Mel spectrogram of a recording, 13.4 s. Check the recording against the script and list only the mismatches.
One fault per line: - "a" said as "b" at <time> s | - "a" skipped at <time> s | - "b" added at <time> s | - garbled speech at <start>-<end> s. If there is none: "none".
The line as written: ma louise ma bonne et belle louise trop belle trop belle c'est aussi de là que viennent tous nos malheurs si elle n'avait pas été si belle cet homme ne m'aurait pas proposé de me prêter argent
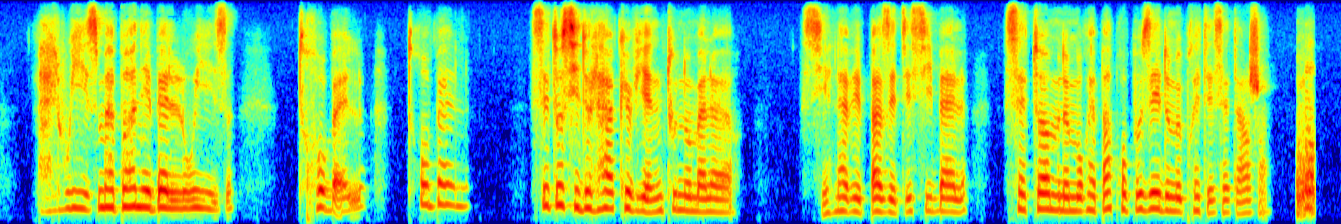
- "cet" added at 12.1 s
